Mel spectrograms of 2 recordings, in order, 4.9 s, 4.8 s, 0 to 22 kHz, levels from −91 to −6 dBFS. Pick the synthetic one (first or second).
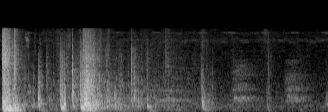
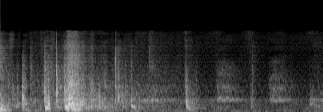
second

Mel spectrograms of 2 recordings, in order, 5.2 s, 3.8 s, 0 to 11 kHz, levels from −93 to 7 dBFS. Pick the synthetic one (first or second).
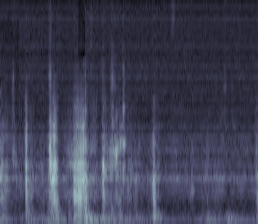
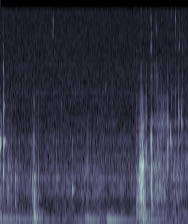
first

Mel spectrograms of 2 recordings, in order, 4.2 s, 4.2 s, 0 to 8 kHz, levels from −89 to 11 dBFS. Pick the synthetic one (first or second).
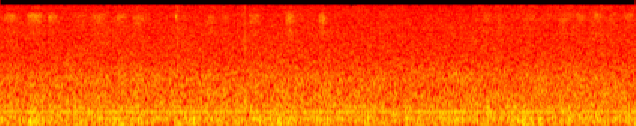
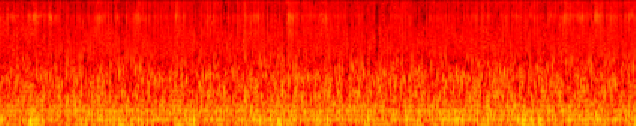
second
